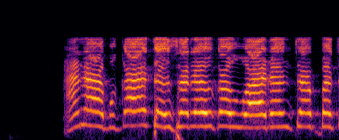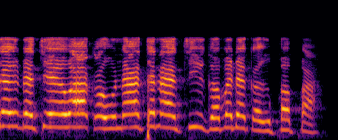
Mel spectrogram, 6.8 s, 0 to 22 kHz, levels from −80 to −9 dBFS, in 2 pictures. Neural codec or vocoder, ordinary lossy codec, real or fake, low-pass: codec, 16 kHz, 16 kbps, FunCodec, trained on LibriTTS, 50 frames a second; none; fake; 7.2 kHz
